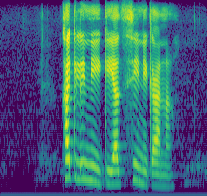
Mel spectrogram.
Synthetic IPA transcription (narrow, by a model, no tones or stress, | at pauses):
q͡χʰakʼɪlinikʼɪjat͡sʰinɪkʼaːna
